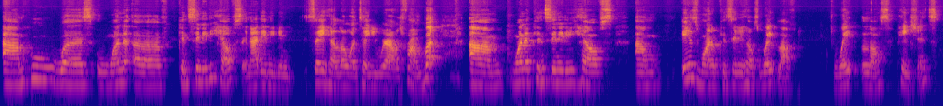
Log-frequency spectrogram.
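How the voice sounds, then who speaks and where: A woman's voice: fairly low pitch, unhurried, sharp tone. A woman nurse practitioner hosting a live stream, nervous and talkative, with frequent ums and restarts.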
